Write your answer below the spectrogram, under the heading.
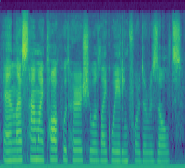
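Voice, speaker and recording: A woman's voice: medium pitch, level tone, normal speed, a bit bright, slight background noise, rough recording. A woman in her late twenties chatting casually on a livestream, hesitant and rambling as she talks. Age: late 20s. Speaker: streamer and artist.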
